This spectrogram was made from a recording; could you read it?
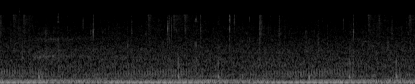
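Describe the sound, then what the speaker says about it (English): Steady rain falls in the Star Wars Jedi Knight: Jedi Academy video game, a dense continuous patter over a low hum, with scattered drop ticks. In the game, the rain sizzles off a lightsaber blade. "because it's raining here, you'll constantly be seeing like the rain like sizzling off the blade of the lightsaber"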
